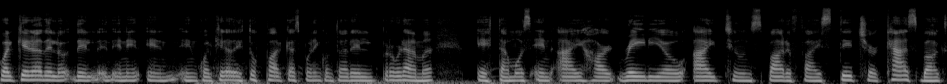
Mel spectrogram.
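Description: Recorded very cleanly with a silent background, a woman speaks at a fairly low pitch in a dark, mellow tone. Her intonation is monotone and flat, and her loudness stays very even. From Panama. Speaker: Kabbalah teacher, podcast co-host. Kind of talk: casual chat.

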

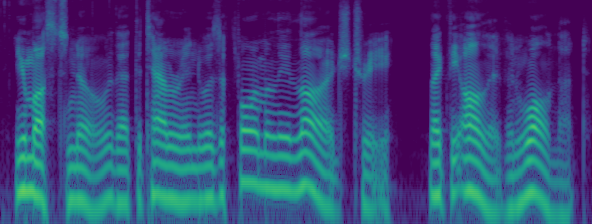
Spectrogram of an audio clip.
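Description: A man with an ordinary speaking voice, medium pitch, ordinary pitch variation and a fairly slow pace over a quiet background. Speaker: podcast host and storyteller. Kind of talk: folktale narration, read aloud in a solemn storyteller's tone. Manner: plain, steady, unhurried storytelling pace.

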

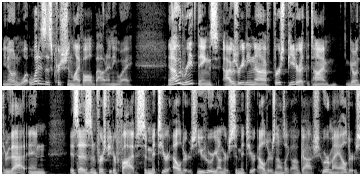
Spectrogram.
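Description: In a very clean recording with a silent background, a man talks at a fairly quick pace. He has an unremarkable speaking voice, fairly high in pitch, with ordinary pitch variation. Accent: American. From Texas (Dallas-Fort Worth) and Michigan. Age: 30s. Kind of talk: personal testimony. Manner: casual, conversational with fillers.

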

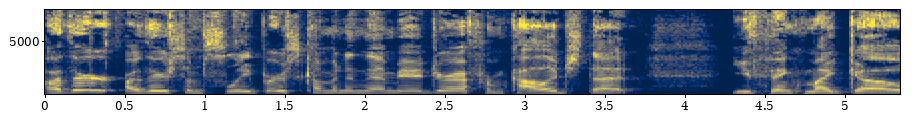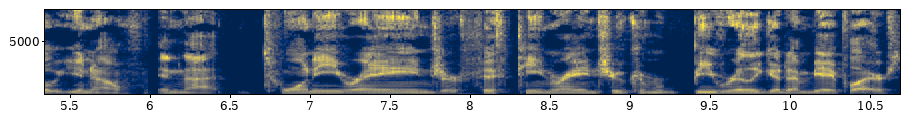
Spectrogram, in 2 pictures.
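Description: In an ordinary speaking voice, a man talks at a fairly slow pace with medium pitch and lively intonation, recorded very cleanly against a silent background. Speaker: podcast co-host. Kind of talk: casual chat.

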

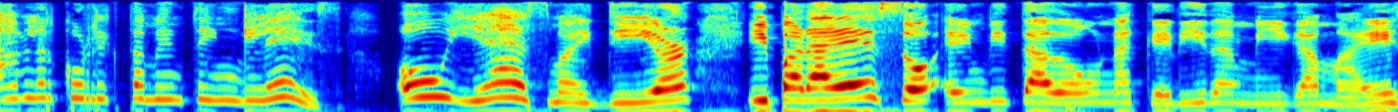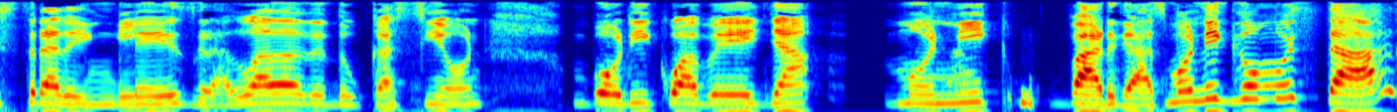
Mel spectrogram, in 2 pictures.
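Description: Pitched high, a woman speaks at a fairly slow pace with very wide pitch swings. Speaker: podcast host. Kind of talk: casual chat.

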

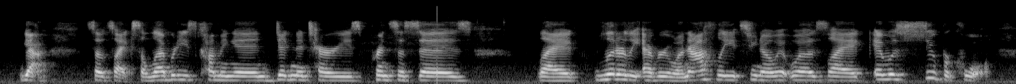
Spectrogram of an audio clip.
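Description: The speaker has an American accent. Delivery is at a moderate pace with monotone, flat intonation. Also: woman, medium pitch for a woman. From southern Utah. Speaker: salon owner and hair extensions entrepreneur. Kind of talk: interview.

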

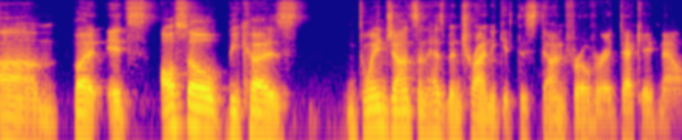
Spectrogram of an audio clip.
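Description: In a very clean recording with a silent background, a man with a plain, everyday voice speaks at a fairly slow pace with a fairly low pitch, lively intonation, and big swings in loudness. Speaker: podcast co-host. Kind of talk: casual chat.

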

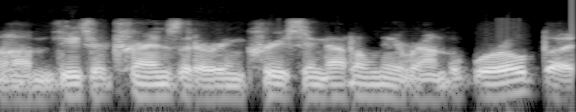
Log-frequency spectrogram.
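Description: In an American accent, a man speaks at a fairly low pitch in an ordinary speaking voice with ordinary pitch variation. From US Northeast, central New Jersey. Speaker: genomics scientist. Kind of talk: interview. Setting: remote from home office.

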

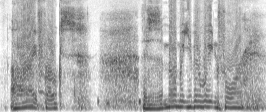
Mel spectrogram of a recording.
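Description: This man's medium-pitched voice swings very widely in pitch. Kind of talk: boxing ring announcer. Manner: loud, showy.

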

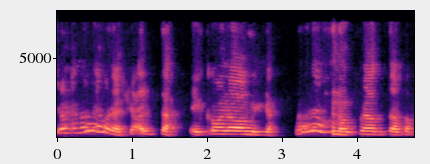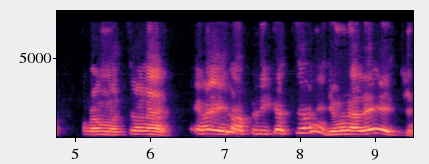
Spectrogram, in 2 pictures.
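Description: Speaking at a very slow pace, a man uses a high voice with lively intonation. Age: 50s. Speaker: former entrepreneur and author. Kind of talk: interview.

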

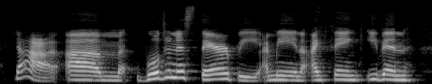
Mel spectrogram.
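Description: On a very clean recording with a silent background, a woman with an American accent has an unremarkable speaking voice at medium pitch with ordinary pitch variation. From New Jersey, then upstate New York. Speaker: therapist. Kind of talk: interview conversation.

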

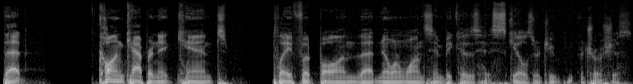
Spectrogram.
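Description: A man with an American accent and a very deep, low pitch talks at a moderate pace with fairly even intonation. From Los Angeles, US. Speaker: restaurant founder and CEO. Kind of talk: casual podcast chat.

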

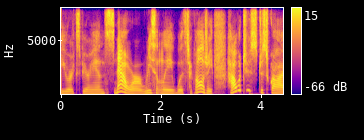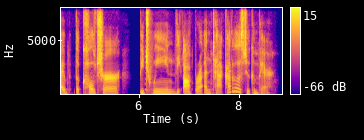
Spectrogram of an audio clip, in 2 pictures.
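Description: A woman with a plain, everyday voice, fairly low in pitch, speaking at a moderate pace with ordinary pitch variation. The sound is dry and close, with no echo. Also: very clean recording, silent background. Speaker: podcast host. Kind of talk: interview.

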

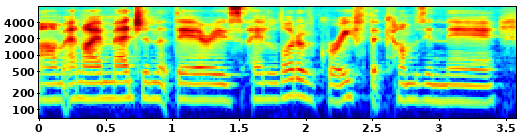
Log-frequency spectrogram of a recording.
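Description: Speaking in an Australian accent with a very deep, low pitch, a woman talks at a fairly quick pace in a monotone, flat intonation on a very clean recording with a silent background. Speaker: PhD student and former women's minister. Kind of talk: interview.

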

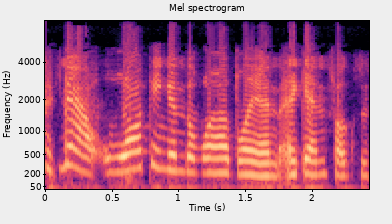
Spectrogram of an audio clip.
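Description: A woman with an American accent has an ordinary speaking voice and lively intonation. She goes at a moderate pace, and the sound is dry and close with no echo. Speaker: podcast host, intuitive and author. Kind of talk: interview intro and conversation.

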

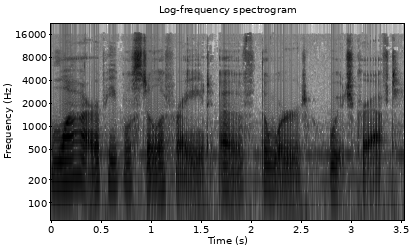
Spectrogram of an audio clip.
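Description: A woman speaks in a Southern US accent. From US South, North Alabama. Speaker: spiritual podcaster. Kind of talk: casual chat.

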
